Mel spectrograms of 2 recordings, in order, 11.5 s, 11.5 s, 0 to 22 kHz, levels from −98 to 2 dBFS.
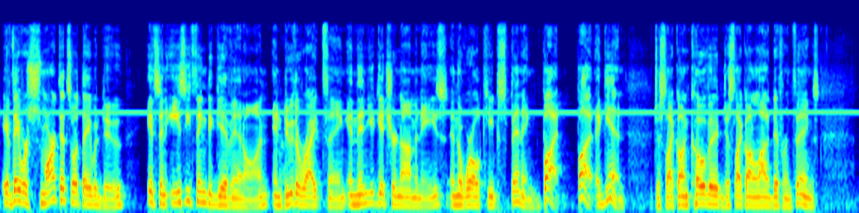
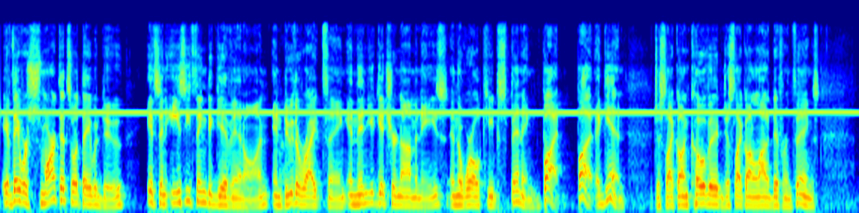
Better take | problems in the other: first | high-pitched whine; loud; throughout; 3 kHz, 10 dB below the speech; faint in the first

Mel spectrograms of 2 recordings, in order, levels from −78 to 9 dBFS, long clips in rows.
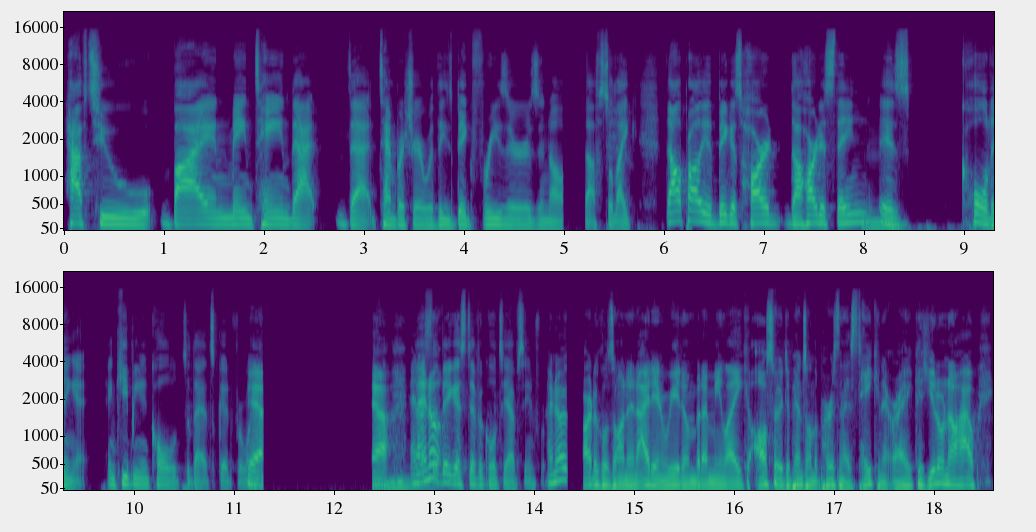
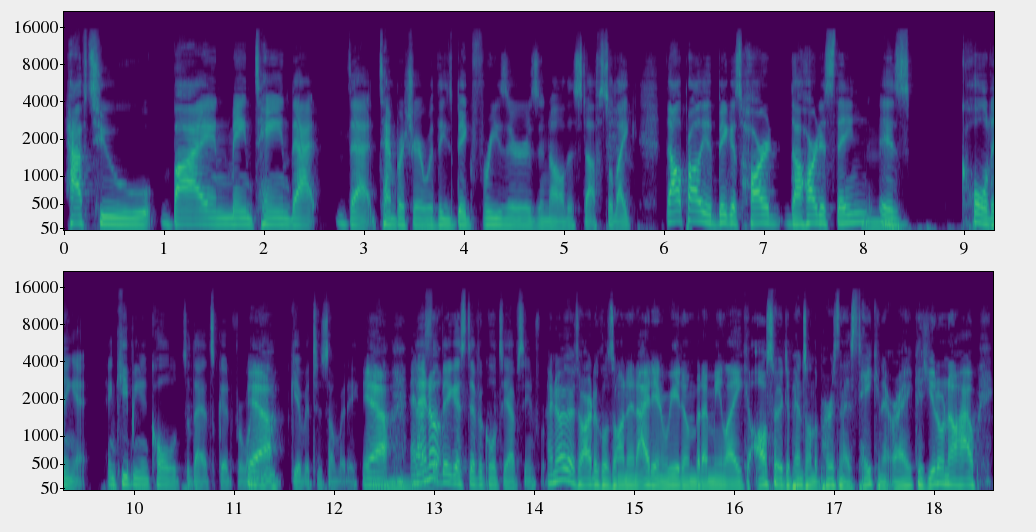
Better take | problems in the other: second | audio cutting out; at 5 s, at 11 s for 1 s and at 14 s

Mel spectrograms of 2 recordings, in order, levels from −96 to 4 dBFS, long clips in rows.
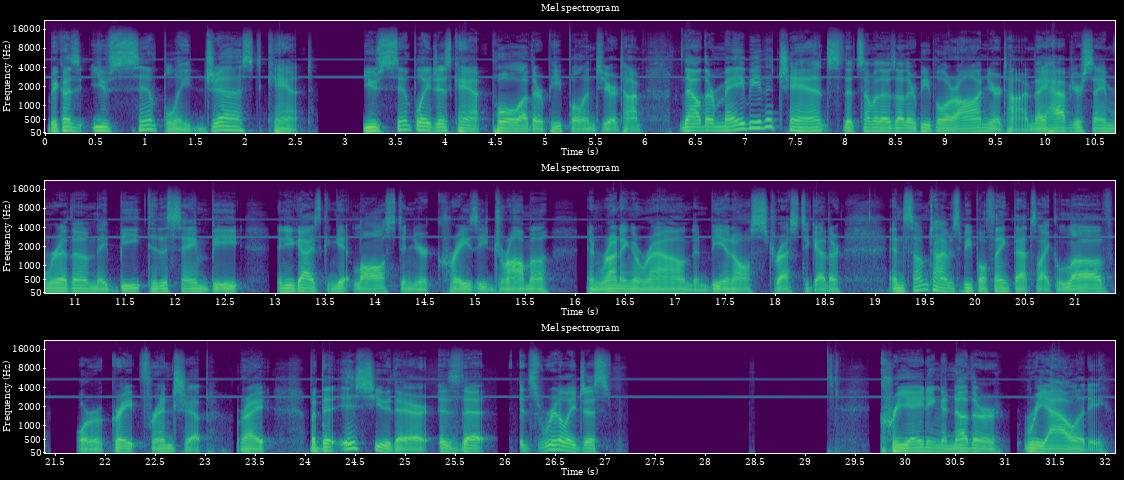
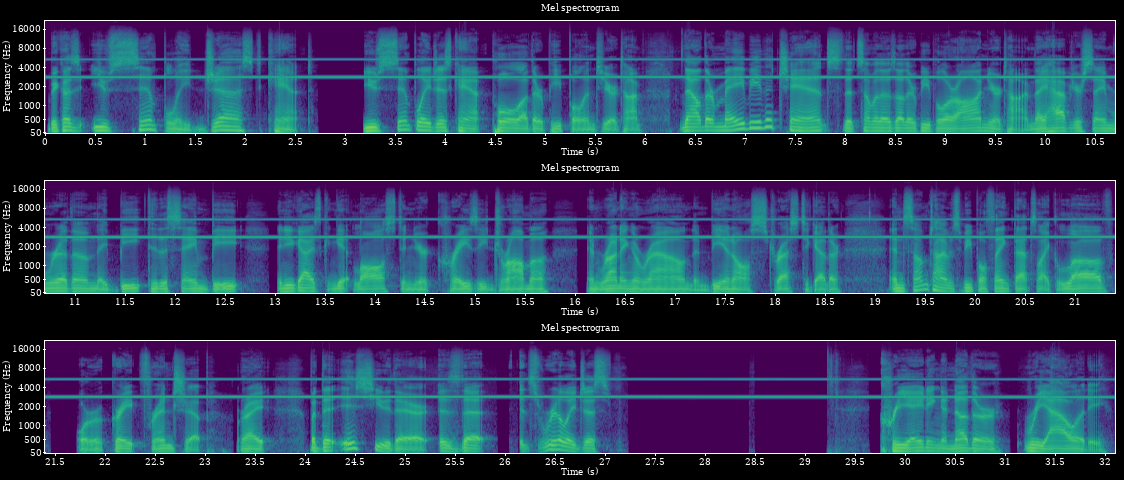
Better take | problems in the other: first | high-pitched whine; loud; throughout; 3 kHz, 5 dB below the speech; faint in the first

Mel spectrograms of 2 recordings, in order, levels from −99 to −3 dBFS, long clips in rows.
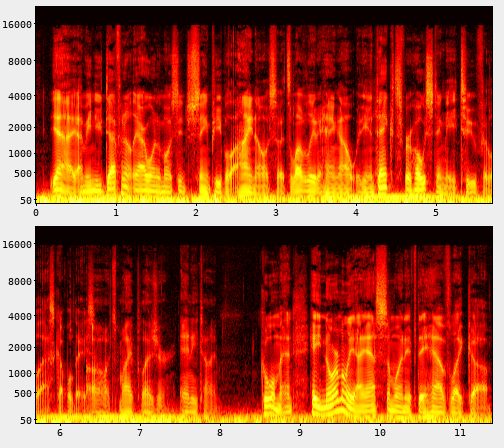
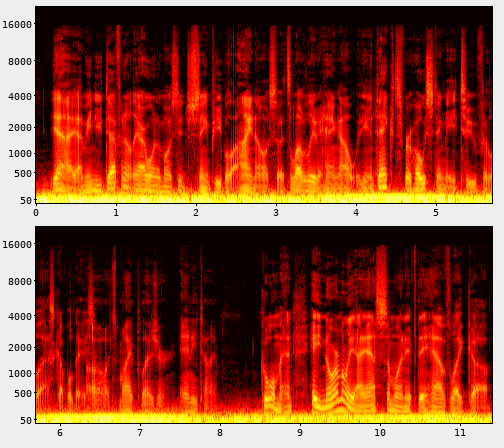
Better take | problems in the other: first | low rumble; loud; throughout; 10 dB below the speech; faint in the first

